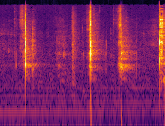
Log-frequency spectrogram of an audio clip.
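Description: A knife chops onions and peppers for crab cakes on a cutting board, giving four sharp, evenly spaced knocks with softer scraping between them, close and clear.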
